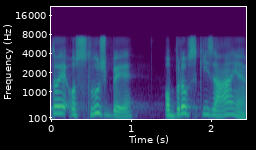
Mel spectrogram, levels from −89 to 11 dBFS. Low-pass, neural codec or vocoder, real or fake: 7.2 kHz; codec, 16 kHz, 0.7 kbps, FocalCodec; fake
